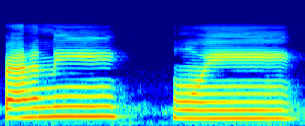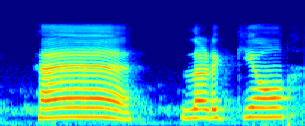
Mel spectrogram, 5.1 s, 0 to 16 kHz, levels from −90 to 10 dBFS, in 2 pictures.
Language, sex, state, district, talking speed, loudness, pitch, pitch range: Hindi, female, Punjab, Fazilka, 45 wpm, -14 LUFS, 255 Hz, 235-275 Hz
